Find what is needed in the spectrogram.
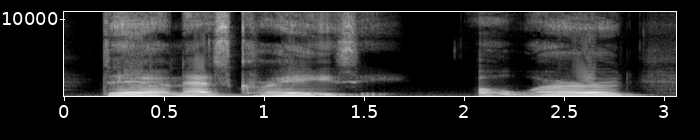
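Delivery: dull, low-energy drawl, very slow. Mocking how amateur YouTubers comment: imitating a low-energy amateur YouTuber. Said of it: "They be like".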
